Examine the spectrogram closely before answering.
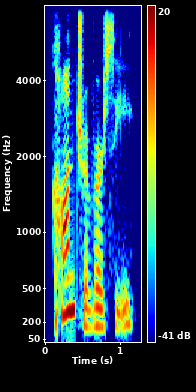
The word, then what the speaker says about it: controversy: uh and then up controversy the c-o-n sounds like ah controversy controversy and 13.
